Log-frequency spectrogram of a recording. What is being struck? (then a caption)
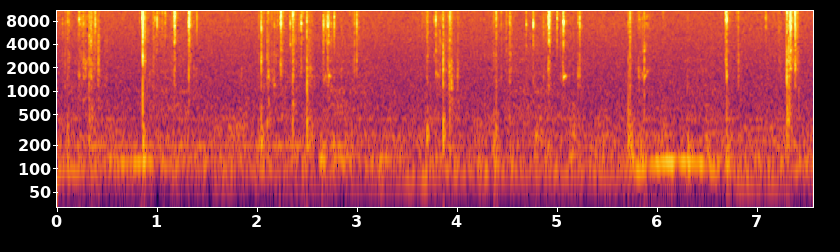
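Bar of soap cut with a blade. A utility knife blade shaves curled slices from the surface of a solid green bar of soap held in the hand. Quiet, dry scraping and crisp, bright clicking cuts come in irregular bursts over a faint low hum, with no ringing after each stroke.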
